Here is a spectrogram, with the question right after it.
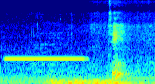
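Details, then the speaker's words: A steady, clean single-pitch tone under two seconds over low room hum, a pure tone stimulus played by an audiometer in a demonstration of how it works. "entonces no sé si lo pongan un volumen alto tal vez puedas llegar a captar este sonido entonces un tono puro"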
